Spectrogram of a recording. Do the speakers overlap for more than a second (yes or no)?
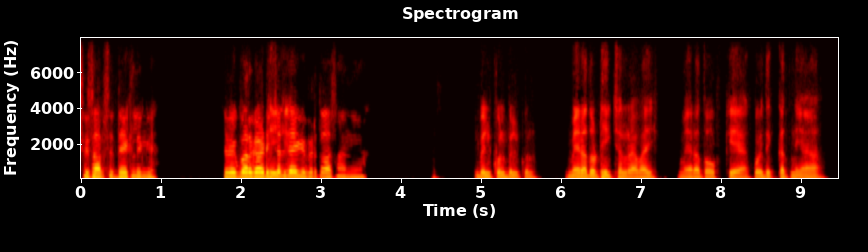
no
